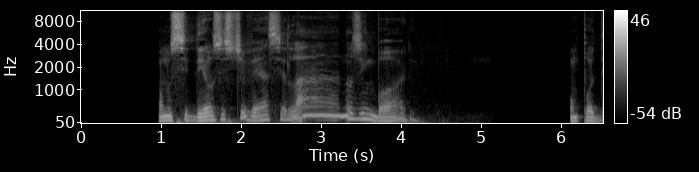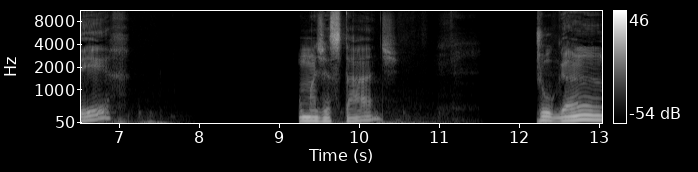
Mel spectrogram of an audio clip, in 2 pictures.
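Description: A man speaks calmly and clearly into a microphone, in short phrases with pauses.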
